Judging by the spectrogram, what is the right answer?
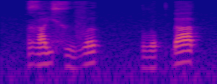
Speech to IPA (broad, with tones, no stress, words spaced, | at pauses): ɣa˧˥jxɨ˨˩˨və˦˥k̚ | lo˨˩k̚ ɗa˦˥t̚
